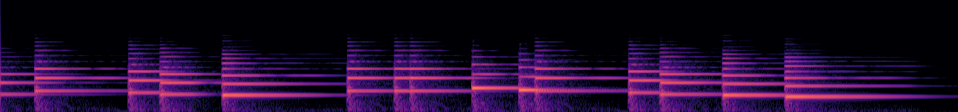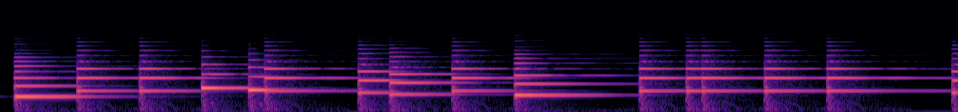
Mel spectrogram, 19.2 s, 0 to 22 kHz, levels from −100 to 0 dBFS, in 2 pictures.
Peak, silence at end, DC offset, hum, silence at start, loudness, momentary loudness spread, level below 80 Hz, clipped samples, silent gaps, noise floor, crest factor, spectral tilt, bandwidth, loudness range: -24 dBFS; 0 s; under 0.1%; none; 0 s; -39 LUFS; 17 LU; -78 dBFS; under 0.1%; none; -77 dBFS; 16 dB; 0.5 dB/octave; 6.6 kHz; 3 LU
